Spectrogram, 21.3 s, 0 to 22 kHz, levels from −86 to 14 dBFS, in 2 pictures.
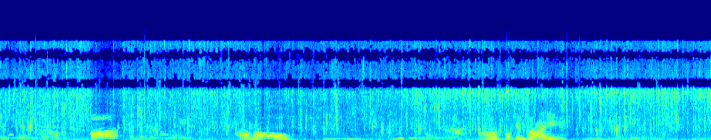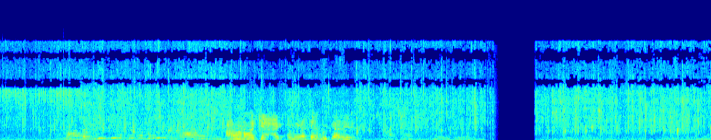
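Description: Repeated packet loss (robotic sound) runs from 17.63 to 18.07 s. Four short holes, the longest about 22 ms, are each patched by stretching the preceding sound. That leaves roughly a sixth of the stretch concealed and gives a choppy texture with fragments missing.

A long network dropout follows directly, from 18.07 to 18.71 s. The last sound is extended as a brief fading buzz or hiss, then about half a second of silence follows before the audio resumes further on, likely because the stream stopped arriving altogether.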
